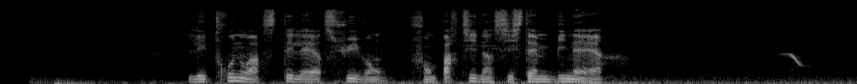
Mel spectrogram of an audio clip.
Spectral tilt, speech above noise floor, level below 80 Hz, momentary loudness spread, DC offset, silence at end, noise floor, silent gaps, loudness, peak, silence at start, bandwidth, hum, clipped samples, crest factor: -4.5 dB/octave; 29 dB; -50 dBFS; 18 LU; under 0.1%; 0.05 s; -60 dBFS; none; -32 LUFS; -12 dBFS; 0.55 s; 15.5 kHz; none; under 0.1%; 22 dB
